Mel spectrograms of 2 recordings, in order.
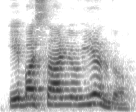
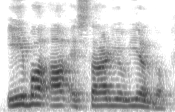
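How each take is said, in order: First: It is said quickly and smoothly, words running together. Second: It is said slowly and carefully, word by word.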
